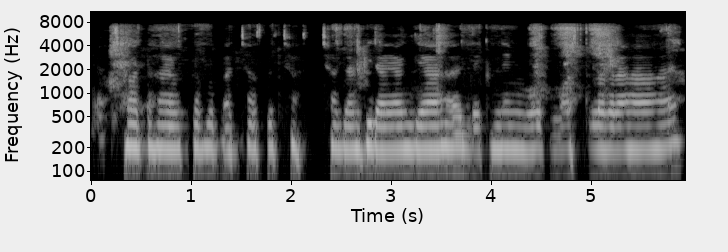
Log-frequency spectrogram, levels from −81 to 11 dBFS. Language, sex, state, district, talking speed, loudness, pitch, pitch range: Hindi, female, Bihar, Purnia, 180 wpm, -21 LUFS, 190 Hz, 190-195 Hz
